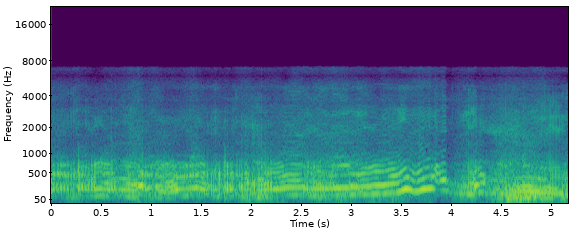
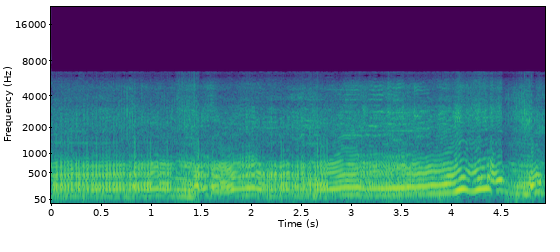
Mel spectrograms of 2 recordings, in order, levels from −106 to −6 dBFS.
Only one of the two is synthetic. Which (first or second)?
first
